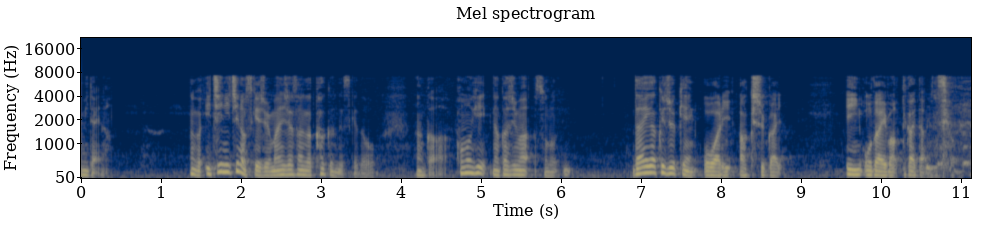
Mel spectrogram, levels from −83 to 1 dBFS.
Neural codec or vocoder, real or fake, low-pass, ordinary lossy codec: codec, 16 kHz, 16 kbps, FreqCodec, larger model; fake; 7.2 kHz; MP3, 64 kbps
